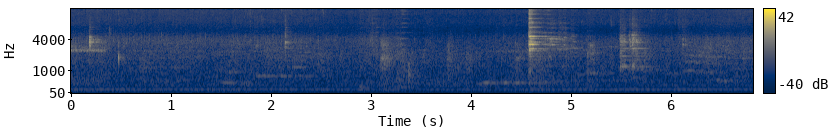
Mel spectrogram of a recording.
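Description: Battered bread slices frying in hot oil in an iron kadai, with a stainless-steel perforated skimmer knocking and scraping against the pan a few times; the sharpest clank comes about two-thirds of the way in.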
